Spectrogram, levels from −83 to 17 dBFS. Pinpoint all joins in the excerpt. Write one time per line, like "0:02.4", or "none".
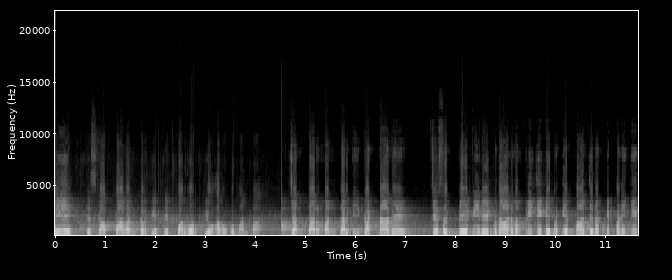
0:04.6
